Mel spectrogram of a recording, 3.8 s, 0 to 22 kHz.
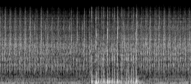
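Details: Enjomor 6cc hit-and-miss model engine mounted on a cart, being tuned for governor speed, ignition and valve timing: quick, even ticking with an occasional stumble of heavier thumps. Intermittent misfire; the timing is to be adjusted next.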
